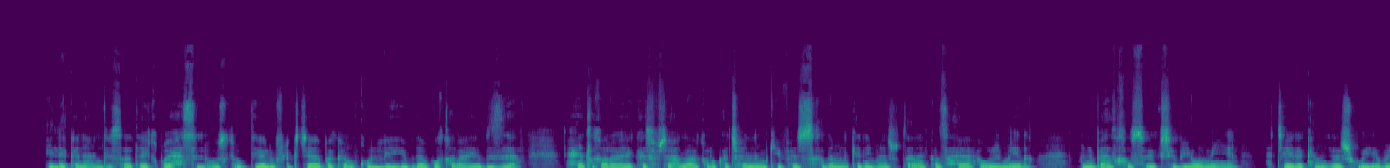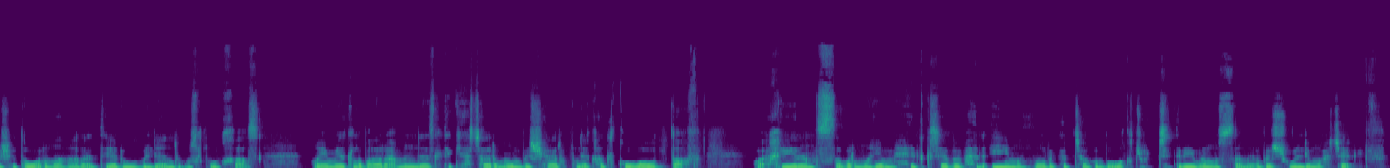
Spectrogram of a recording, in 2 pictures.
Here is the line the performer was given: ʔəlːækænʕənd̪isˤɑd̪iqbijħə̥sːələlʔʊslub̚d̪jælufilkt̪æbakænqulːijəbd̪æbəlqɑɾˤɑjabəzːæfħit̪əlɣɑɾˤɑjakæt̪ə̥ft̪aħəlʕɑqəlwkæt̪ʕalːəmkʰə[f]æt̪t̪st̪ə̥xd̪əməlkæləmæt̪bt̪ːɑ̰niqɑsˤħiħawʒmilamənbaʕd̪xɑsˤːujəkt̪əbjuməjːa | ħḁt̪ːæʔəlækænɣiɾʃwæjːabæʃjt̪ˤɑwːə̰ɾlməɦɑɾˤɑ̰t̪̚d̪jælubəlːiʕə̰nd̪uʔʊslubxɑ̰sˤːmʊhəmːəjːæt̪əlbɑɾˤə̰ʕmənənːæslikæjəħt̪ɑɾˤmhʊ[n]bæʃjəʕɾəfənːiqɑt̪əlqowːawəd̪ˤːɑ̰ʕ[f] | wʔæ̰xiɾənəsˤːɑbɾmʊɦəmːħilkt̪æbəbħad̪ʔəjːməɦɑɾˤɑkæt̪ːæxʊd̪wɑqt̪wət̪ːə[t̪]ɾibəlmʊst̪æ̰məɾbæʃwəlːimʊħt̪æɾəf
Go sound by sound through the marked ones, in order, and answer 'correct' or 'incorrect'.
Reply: correct, incorrect: m, correct, incorrect: d̪

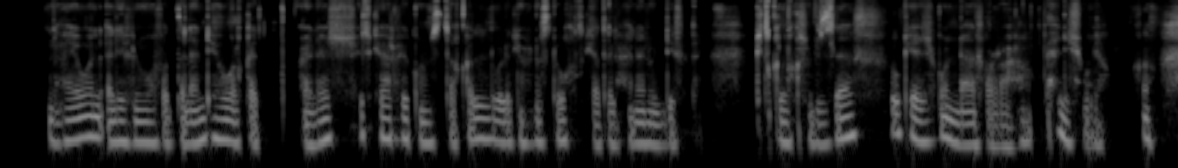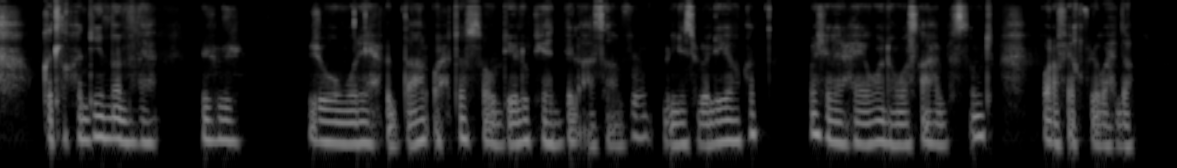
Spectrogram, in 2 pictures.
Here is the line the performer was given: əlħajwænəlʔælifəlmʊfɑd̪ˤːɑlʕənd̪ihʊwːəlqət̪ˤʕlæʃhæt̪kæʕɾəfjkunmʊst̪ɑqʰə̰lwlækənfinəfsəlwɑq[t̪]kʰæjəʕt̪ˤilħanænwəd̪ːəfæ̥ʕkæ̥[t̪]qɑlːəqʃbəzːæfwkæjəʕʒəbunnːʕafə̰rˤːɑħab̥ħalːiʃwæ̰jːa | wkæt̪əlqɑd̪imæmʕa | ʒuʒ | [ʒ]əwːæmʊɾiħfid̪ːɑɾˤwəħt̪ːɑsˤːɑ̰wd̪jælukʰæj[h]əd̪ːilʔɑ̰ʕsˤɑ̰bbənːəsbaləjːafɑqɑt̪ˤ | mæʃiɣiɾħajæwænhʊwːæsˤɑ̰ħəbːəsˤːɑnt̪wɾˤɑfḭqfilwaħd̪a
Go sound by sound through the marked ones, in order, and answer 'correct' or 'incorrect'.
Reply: correct, correct, correct, correct

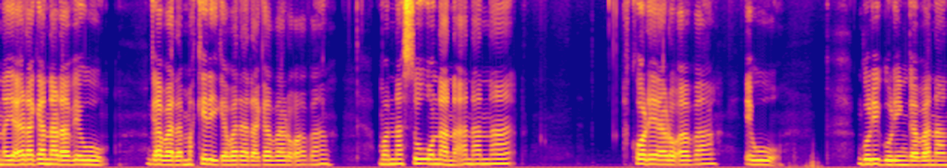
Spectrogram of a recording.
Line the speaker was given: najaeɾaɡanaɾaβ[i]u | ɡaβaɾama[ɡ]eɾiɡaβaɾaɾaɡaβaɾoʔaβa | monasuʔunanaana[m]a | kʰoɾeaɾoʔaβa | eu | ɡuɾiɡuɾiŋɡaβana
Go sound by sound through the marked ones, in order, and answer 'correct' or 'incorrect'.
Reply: incorrect: e, incorrect: k, incorrect: n

